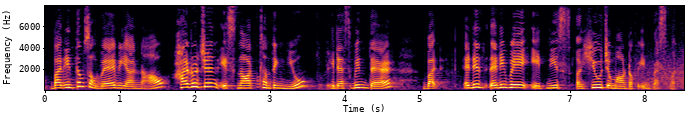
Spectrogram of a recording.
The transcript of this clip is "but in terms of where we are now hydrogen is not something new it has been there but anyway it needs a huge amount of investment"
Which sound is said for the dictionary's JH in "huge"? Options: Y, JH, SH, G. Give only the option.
JH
